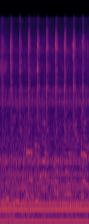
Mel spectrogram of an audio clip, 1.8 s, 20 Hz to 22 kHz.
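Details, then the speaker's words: Booster pump of an old (about 7–8 years) Chinese reverse-osmosis system with CB5 controller, just reassembled after repair and starting to pump: steady low hum with soft rhythmic chuffing about five times a second; low-rpm pump, seems somewhat loaded but normal. "накачивать. Чавкает, шелестит."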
